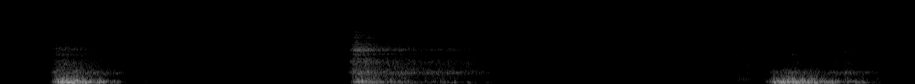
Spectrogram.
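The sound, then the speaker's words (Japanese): Soft, airy blowing into the ear in an ASMR style, heard as three separate slow breathy puffs with short pauses between them and no talk. “まだ耳ふうをしているだけなんだから。”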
